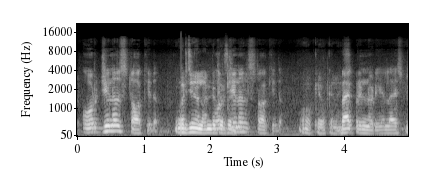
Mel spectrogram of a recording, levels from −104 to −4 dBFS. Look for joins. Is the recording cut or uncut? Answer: uncut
